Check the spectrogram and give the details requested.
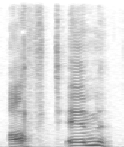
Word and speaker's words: often: me when you pronounced often when that was incorrect because the t is silent and often but now people have said it incorrectly so long that now often is the preferred way to say it the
